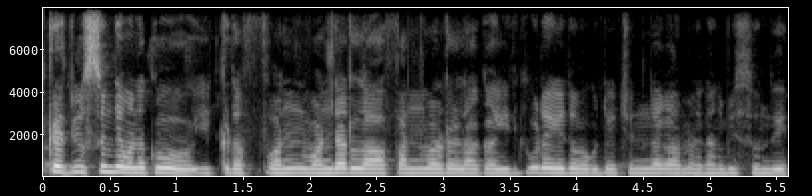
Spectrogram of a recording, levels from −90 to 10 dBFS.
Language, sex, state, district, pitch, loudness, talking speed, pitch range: Telugu, male, Andhra Pradesh, Sri Satya Sai, 200 Hz, -18 LUFS, 180 wpm, 195-215 Hz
